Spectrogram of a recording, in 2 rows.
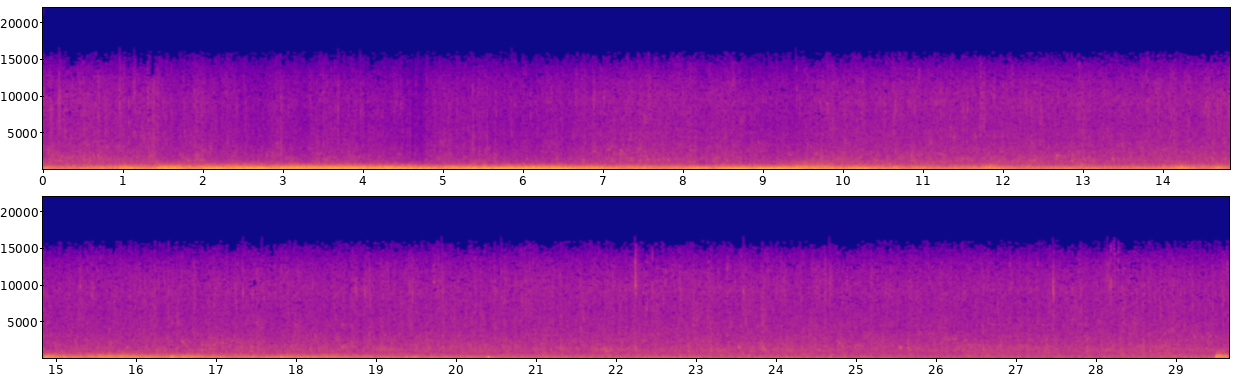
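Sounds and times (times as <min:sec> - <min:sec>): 
thunder rumbling over Germany: 0:00.0 - 0:21.6, 0:29.4 - 0:29.6
steady rain: 0:00.0 - 0:29.6.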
